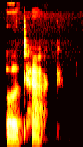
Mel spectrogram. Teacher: the a changes to uh attack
